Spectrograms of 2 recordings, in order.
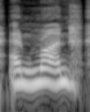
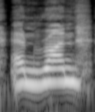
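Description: No difference in how they are said.

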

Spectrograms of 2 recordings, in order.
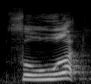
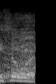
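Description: First: High, dismissive question; bratty retort. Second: Said in the usual way. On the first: Acted. Cursed girl refusing to answer the door, high bratty retort. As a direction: push the pitch up insolently.

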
